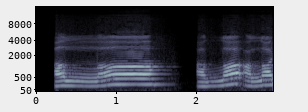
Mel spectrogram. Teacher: Allah ini tebal sebab berbaris atas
